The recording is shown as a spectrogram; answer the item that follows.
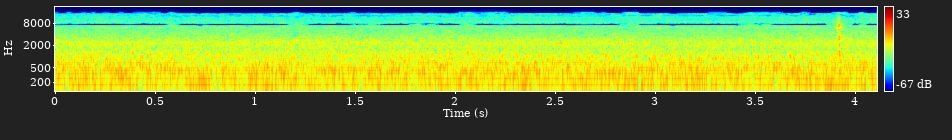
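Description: Steady, even rush of a rocky stream's flowing water, with a single short click near the end.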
